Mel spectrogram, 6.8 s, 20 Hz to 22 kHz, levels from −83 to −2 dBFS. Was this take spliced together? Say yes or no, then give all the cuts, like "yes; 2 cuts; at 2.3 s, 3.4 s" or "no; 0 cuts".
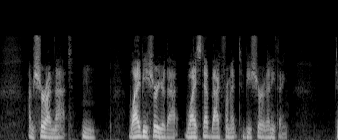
yes; 1 cut; at 1.5 s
